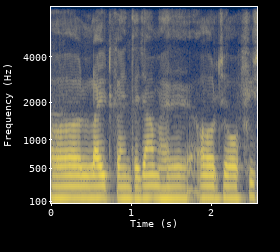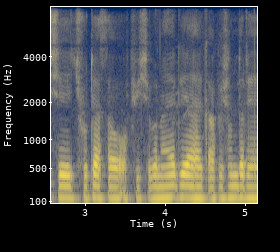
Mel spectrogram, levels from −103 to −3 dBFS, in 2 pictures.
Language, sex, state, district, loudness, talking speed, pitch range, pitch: Hindi, male, Bihar, Darbhanga, -17 LUFS, 210 wpm, 130-135 Hz, 130 Hz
